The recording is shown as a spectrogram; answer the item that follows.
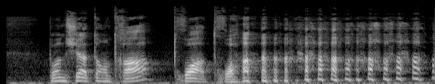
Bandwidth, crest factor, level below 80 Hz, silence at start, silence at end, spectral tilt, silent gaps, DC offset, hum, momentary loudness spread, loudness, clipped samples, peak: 16 kHz; 18 dB; -42 dBFS; 0.1 s; 0 s; -4.5 dB/octave; none; under 0.1%; none; 6 LU; -18 LUFS; under 0.1%; 0 dBFS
